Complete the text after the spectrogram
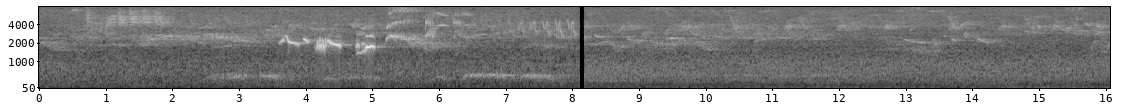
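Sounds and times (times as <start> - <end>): background hiss: 0.0 - 16.0
birds chirping and trilling: 0.0 - 16.0
birds whistling calls: 1.4 - 8.1.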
